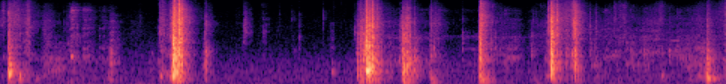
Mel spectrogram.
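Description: A handful of sharp clicks and taps at irregular intervals: one loud click about one and a half seconds in, then several more in a cluster between three and five seconds in.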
